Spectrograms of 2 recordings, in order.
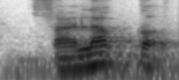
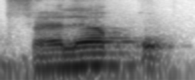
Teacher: huruf qaf keluarnya daripada lidah paling belakang, dan lebih tepatnya adalah dengan cara menebalkannya. Falaq, jangan falaq.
